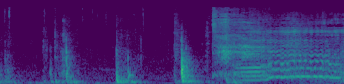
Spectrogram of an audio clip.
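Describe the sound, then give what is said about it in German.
Three or four heavy, irregular knocks on a wooden door after midnight, each a dull thud, followed by a long, steady whining tone that holds to the end. “Ein später Besucher, der da an meine Tür klopft.”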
